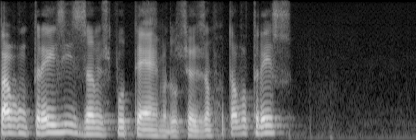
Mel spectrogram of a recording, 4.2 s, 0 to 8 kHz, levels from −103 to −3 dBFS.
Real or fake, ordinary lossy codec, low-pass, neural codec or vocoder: fake; none; none; codec, 16 kHz, 6 kbps, DAC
